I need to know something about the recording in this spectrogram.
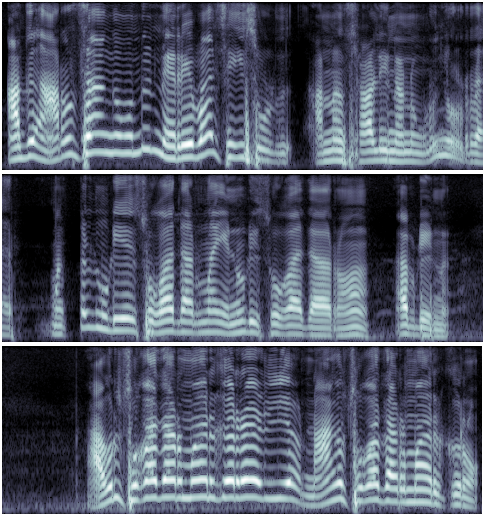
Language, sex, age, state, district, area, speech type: Tamil, male, 60+, Tamil Nadu, Tiruvannamalai, rural, spontaneous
